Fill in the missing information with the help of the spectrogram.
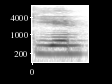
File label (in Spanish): "quihen", Silabas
